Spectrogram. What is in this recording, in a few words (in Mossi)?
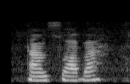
"tãnsoaba", moore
